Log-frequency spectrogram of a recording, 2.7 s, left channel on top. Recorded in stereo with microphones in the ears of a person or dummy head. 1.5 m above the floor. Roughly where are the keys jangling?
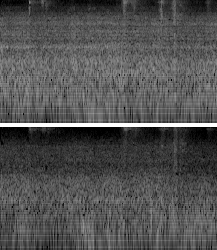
Left.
